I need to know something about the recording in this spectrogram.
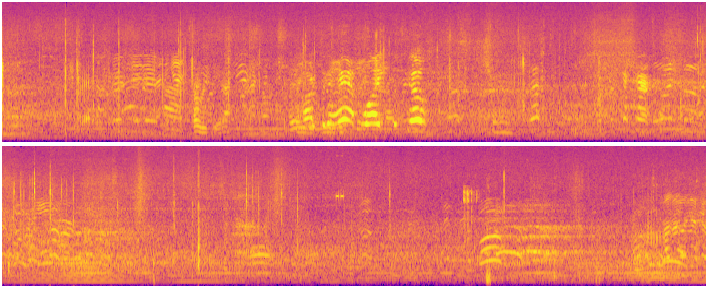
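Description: Young men shout to each other from across an open field.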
